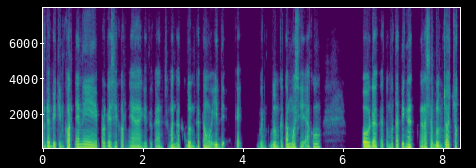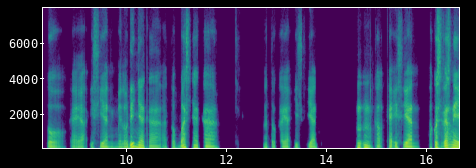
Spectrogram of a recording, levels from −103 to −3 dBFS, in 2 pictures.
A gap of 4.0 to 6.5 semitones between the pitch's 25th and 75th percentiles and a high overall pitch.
No: average, 4.8 semitones; low, 110 Hz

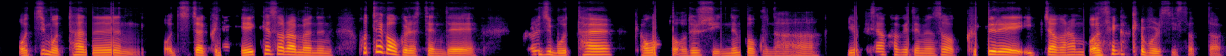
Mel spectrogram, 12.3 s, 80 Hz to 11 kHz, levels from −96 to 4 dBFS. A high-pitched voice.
No: medium, 140 Hz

